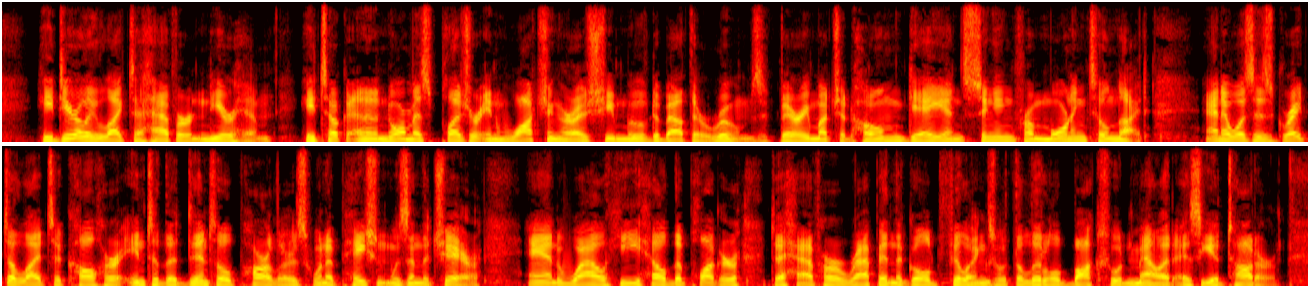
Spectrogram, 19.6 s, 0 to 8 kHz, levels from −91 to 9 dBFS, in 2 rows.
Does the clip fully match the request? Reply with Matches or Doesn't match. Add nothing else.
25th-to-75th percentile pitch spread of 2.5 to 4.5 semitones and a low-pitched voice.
Doesn't match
